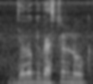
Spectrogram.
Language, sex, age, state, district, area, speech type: Punjabi, male, 30-45, Punjab, Mansa, urban, spontaneous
